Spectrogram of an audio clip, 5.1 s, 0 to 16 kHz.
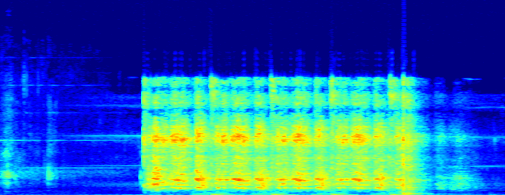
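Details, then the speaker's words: Turbocharged Yamaha YZ450F dirt bike, new engine, Fueltech aftermarket ECU, E85: quiet cranking, then a loud ragged popping roar out the exhaust for about three seconds before dying; backfire on cranking because ignition timing is 180 degrees out of sync. "as you saw in the video last night when I attempted to start it, it was basically a big backfire out the exhaust."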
